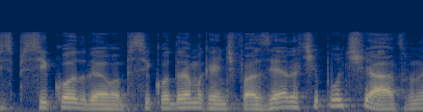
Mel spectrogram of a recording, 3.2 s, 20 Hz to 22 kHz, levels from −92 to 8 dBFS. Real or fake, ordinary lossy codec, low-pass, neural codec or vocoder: real; none; none; none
